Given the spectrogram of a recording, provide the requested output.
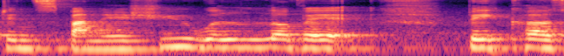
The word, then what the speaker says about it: hay: little word is I so it's pronounced I but it is spelt H a Y so what does it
